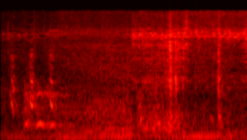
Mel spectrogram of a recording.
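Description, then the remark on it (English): A low, steady engine rumble of idling traffic held up by wild turkeys on Staten Island, with a few short, harsh turkey gobbles near the start and scattered squawks and a thin high whine later. “This is what it sounds like when turkeys block traffic.”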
